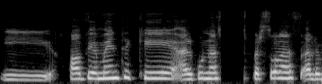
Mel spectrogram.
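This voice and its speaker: A woman's voice with a dark, mellow tone moves at a very slow pace with ordinary pitch variation. The sound is dry and close, with no echo. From Germany. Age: 30s. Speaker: researcher and language teacher. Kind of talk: interview. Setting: live stream. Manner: halting.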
